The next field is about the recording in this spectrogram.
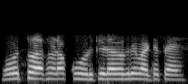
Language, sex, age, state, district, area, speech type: Marathi, female, 18-30, Maharashtra, Gondia, rural, conversation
